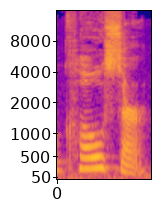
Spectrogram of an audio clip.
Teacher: closer 当然就是 close 这个词的比较级。那 close 这个单词我们要注意的一点就是它词性不同，发音是不同的。那作为形容词的话，它发 close 是清辅音。作为动词的话呢，是 close。形容词的意思是亲近的，动词呢是关闭。我们要注意，同样一个单词，它的词性不同，发音有可能是不一样的。这个发音会体现为重音不同，也有可能会体现为同一个字母，有可能发浊辅音，也有可能发清辅音。所以我们要确定一个单词它保准的发音，那就要去看字典，就要去查字典。一般像朗文词典都会列举出来它是哪一个词性，然后它后面对应的是哪个发音。好，那这个词呢本身是 close，因为这里是形容词，那它变成了比较级之后呢，后面再加一个元音 closer， the closer you look the more itblinds。那美音的话这个词会有一点点不同，一个是元音不同，一个是后面会有卷舌音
